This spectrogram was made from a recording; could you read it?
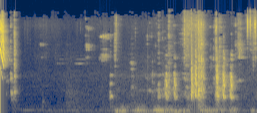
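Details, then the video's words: A green talking parrot, also shown eating, gives a sharp squawk, then after a pause a run of low, voice-like mimicked words in uneven bursts. "Green Parrot Talking | Talking Parrot Eating"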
